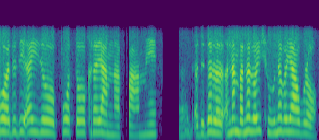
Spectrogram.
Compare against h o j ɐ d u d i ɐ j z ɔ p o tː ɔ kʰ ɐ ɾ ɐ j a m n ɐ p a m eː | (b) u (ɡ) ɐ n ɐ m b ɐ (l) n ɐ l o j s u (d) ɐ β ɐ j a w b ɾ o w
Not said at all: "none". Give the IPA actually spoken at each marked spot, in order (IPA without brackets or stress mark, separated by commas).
d, d, none, n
